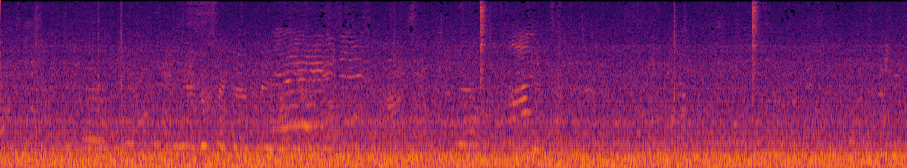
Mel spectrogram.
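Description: Jet engines roar steadily with a deep rumble inside an airliner cabin.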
